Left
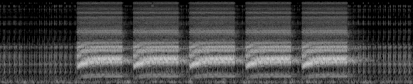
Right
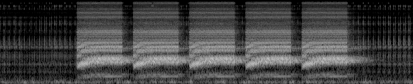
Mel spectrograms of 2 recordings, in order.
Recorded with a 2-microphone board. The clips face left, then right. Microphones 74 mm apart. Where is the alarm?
25° left (ahead or behind), 1.5 m.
